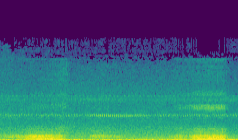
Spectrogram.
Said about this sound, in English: I didn't realize he snores. Do you hear that? Turn it up, you'll hear it.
